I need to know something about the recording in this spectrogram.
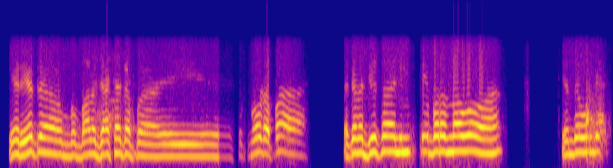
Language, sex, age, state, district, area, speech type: Kannada, male, 45-60, Karnataka, Bellary, rural, conversation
